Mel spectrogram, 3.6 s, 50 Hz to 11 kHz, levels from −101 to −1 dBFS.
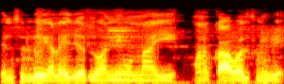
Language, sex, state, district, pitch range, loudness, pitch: Telugu, male, Andhra Pradesh, Krishna, 105-110 Hz, -17 LUFS, 110 Hz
